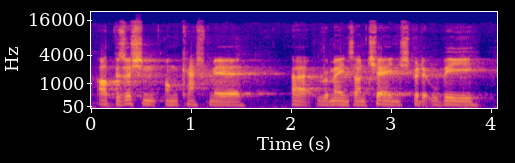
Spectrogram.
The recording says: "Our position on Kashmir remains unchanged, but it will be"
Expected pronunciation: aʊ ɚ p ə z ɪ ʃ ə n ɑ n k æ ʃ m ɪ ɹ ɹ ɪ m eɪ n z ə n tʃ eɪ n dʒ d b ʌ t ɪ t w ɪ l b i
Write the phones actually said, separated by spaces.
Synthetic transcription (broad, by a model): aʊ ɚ p ə z ɪ ʃ ə n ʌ n k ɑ ʃ m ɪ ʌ ɹ ɪ m eɪ n z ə n tʃ eɪ n dʒ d b ʌ t ɪ t w ɪ l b i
